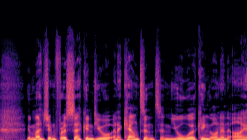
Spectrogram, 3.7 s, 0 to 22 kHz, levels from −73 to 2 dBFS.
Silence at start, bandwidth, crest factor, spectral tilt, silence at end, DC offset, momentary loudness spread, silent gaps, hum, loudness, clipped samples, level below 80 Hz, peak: 0 s; 17 kHz; 14 dB; -5.5 dB/octave; 0 s; under 0.1%; 5 LU; none; none; -15 LUFS; under 0.1%; -44 dBFS; 0 dBFS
